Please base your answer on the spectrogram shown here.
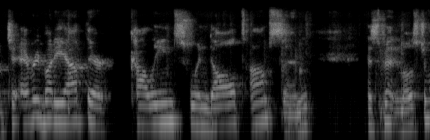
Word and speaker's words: Swindoll: colleen they certainly know swindoll i guess is the right pronunciation right colleen it is i noticed you kind of said swindler and i gotta remember you know the accent on the on the second syllable there so that's all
